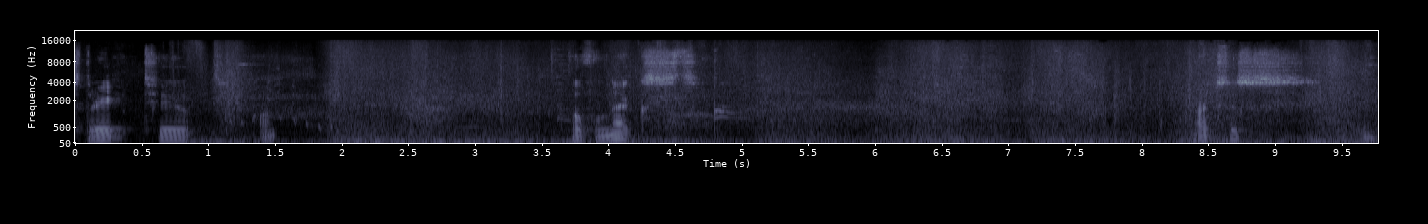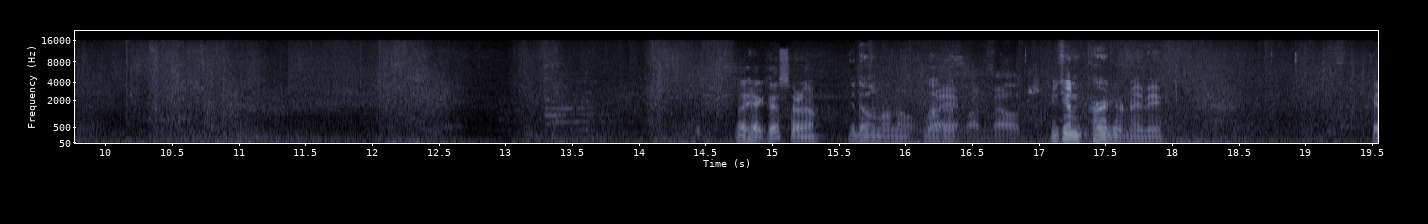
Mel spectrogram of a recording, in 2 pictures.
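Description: Magic spells whoosh and crackle in a fast battle.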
